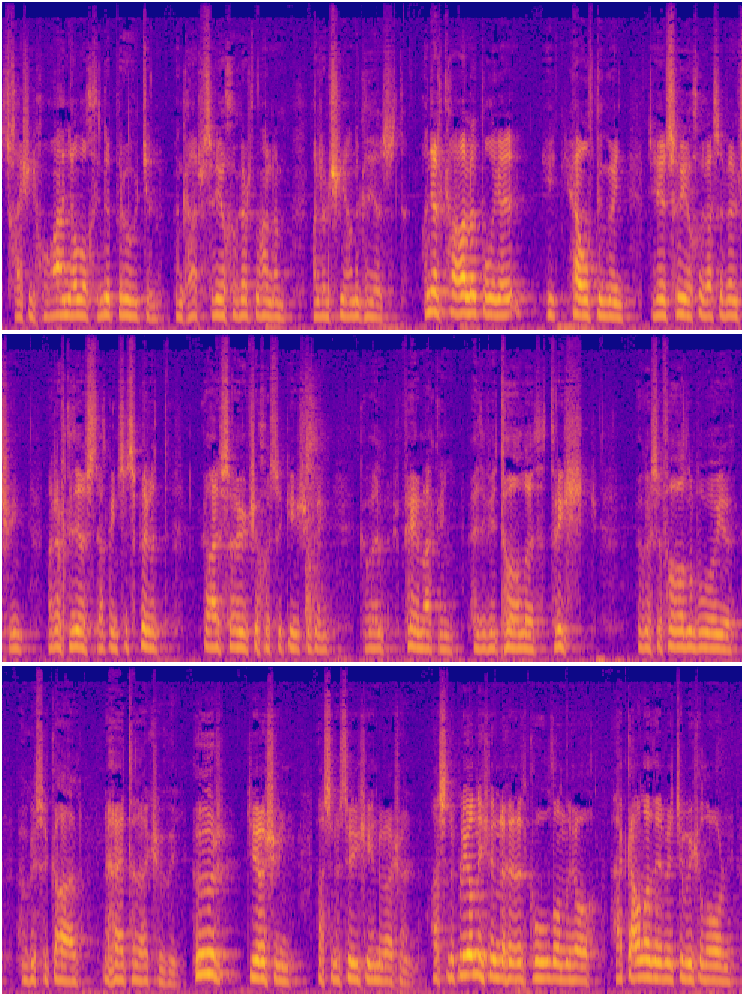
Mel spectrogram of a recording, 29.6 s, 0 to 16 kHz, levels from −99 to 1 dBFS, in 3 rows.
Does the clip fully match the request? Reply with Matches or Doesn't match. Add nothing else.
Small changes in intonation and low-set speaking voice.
Doesn't match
